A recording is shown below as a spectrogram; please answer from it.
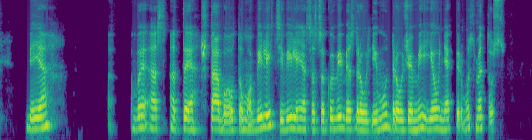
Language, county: Lithuanian, Utena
